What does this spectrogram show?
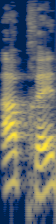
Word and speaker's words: après: Je crois en la vie après, depois, après la mort. Não pronuncia o T. Então, après, depois, tá?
